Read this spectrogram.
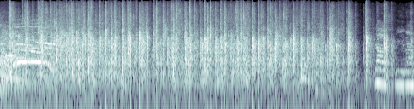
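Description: An audience claps and cheers loudly in a large room.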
